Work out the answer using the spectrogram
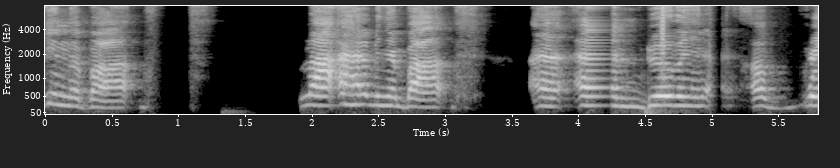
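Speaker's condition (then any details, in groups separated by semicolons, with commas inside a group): Cerebral palsy; affects speech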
